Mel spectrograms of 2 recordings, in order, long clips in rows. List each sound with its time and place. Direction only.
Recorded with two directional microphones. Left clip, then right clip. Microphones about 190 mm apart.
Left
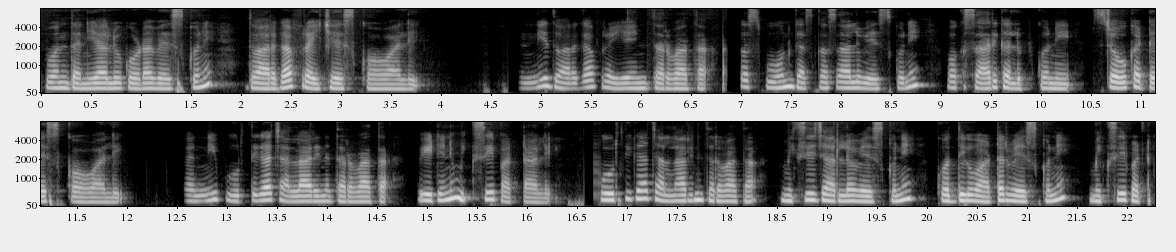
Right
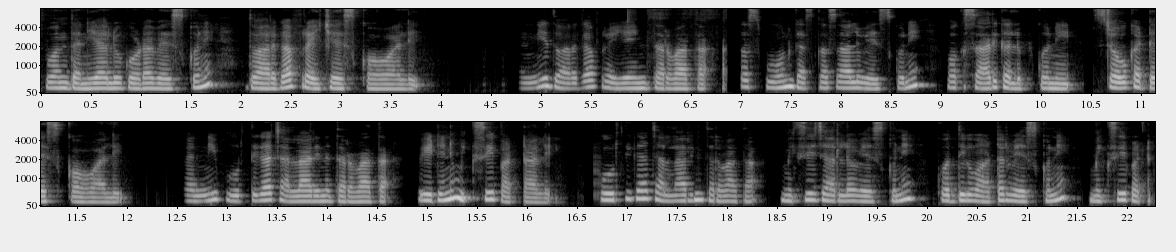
0.0 s a woman's voice: 40° left (ahead or behind)
4.8 s a woman's voice: 35° left (ahead or behind)
16.6 s speech: 50° left (ahead or behind)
